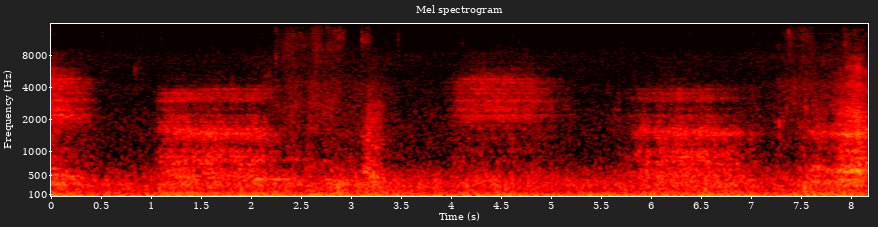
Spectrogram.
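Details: Student nurse auscultating a healthy patient's back with a stethoscope, patient breathing in through the nose and out through the mouth; soft, even bilateral breaths with no crackles or wheezes: normal breath sounds.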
